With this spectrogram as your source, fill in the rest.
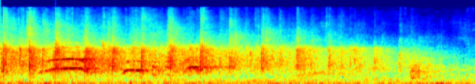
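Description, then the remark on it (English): An audience applauds for a group of girls in a dense, steady burst of clapping, with a few high cheers and whoops rising over it before the clapping gradually thins and fades toward the end. “Hey, guys, let's give it up for these girls, real quick.”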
